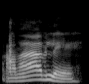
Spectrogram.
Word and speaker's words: amable: this combination in English, anything with a BLE, that's a silent E. And in Spanish, there is no silent E, right? You have to pronounce all those vowels. So that is amable, amable.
